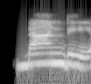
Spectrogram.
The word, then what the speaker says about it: Mecca Nandi: And I'm so humbled and happy to have Mecca Nandi, am I saying that correctly, to the show. – And it's Mecca Nandi. – Nandi, alhamdulillah.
